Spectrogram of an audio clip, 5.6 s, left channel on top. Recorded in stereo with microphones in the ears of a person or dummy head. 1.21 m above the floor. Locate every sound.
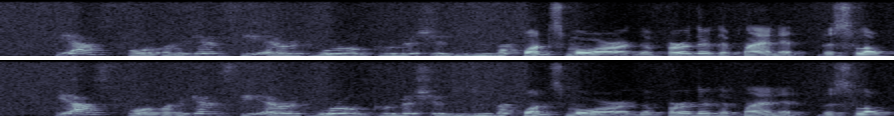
0.3 s a woman speaking: 85° right, 7 m
3.3 s a man speaking: 55° left (ahead or behind), 1.4 m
